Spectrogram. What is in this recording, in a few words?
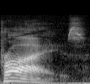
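"prize", English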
